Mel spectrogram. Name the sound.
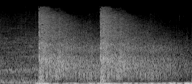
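gunshot sound effect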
